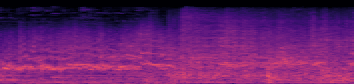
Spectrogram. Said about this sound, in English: Thinking his push bars could ram a civilian out of the way, the suspect goes full throttle into the unsuspecting motorist.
